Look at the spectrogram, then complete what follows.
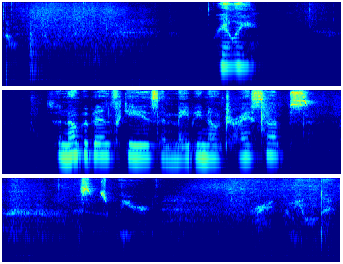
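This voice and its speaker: A woman speaks in a soft, breathy ASMR style, mostly in whispers. Her delivery is slow and gentle, with a hesitant murmur aimed right at the listener. The tone is dark and mellow, though pitched a touch high for all its softness. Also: steady tone. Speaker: ASMR creator and roleplayer. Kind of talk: soft-spoken ASMR roleplay, largely whispered.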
